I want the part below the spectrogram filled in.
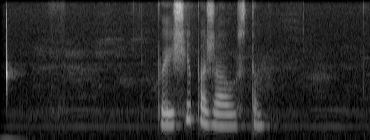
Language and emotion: Russian, neutral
